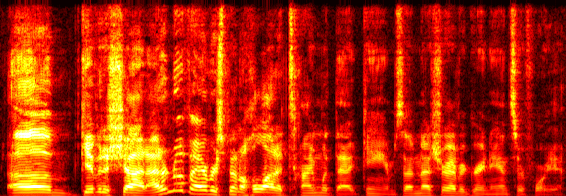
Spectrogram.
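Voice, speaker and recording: A man's voice: fairly high pitch, lively intonation, rapid-fire, fairly bright tone. Chatty man in his thirties. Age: 30s. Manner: rambling, chatty, reads viewer messages aloud. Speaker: YouTuber host. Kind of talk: casual live Q&A chat.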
